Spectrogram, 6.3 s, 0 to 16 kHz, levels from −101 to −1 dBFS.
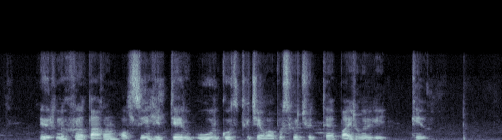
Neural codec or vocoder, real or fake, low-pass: vocoder, 22.05 kHz, 80 mel bands, WaveNeXt; fake; 9.9 kHz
